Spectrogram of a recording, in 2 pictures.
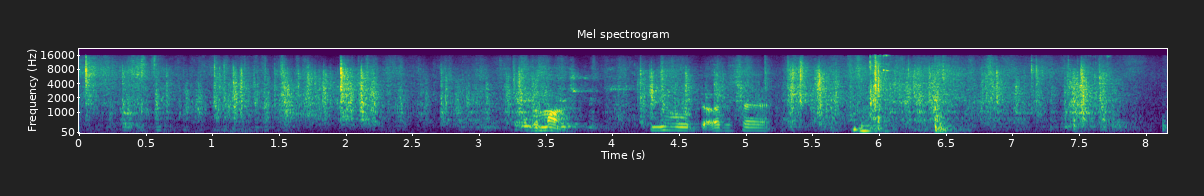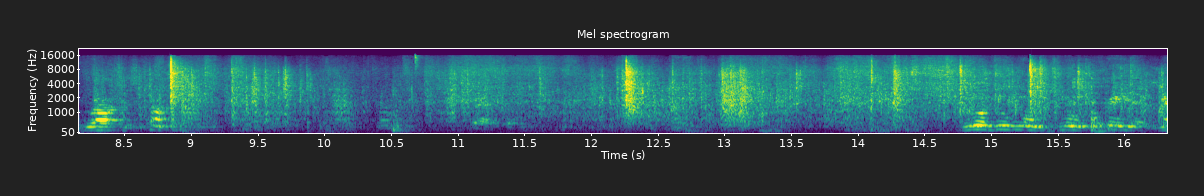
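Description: A large paper map rustles and crinkles as it is unrolled.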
